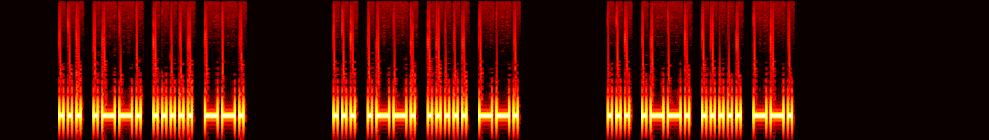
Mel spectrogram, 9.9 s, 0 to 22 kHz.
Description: Morse code, heard as a keyed tone, about 28 wpm, 700 Hz. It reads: SP5G SP5G SP5G
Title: DXCC-100 Call Signs - 4 Characters - Repeated 3x - 28wpm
